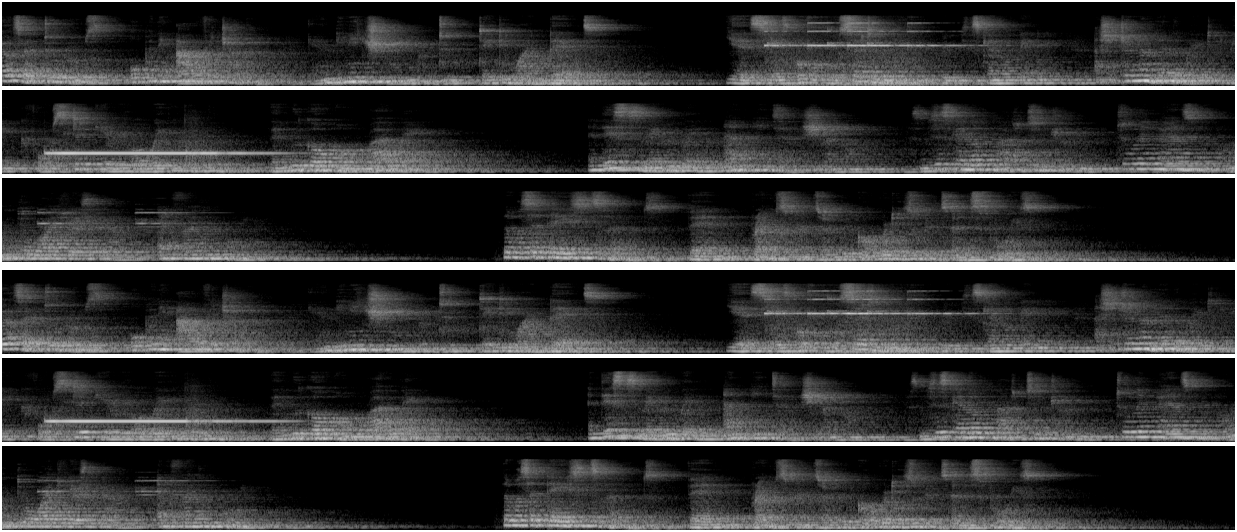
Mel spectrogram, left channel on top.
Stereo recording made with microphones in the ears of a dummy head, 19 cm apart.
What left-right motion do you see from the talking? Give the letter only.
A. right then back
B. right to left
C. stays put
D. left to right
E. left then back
A.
